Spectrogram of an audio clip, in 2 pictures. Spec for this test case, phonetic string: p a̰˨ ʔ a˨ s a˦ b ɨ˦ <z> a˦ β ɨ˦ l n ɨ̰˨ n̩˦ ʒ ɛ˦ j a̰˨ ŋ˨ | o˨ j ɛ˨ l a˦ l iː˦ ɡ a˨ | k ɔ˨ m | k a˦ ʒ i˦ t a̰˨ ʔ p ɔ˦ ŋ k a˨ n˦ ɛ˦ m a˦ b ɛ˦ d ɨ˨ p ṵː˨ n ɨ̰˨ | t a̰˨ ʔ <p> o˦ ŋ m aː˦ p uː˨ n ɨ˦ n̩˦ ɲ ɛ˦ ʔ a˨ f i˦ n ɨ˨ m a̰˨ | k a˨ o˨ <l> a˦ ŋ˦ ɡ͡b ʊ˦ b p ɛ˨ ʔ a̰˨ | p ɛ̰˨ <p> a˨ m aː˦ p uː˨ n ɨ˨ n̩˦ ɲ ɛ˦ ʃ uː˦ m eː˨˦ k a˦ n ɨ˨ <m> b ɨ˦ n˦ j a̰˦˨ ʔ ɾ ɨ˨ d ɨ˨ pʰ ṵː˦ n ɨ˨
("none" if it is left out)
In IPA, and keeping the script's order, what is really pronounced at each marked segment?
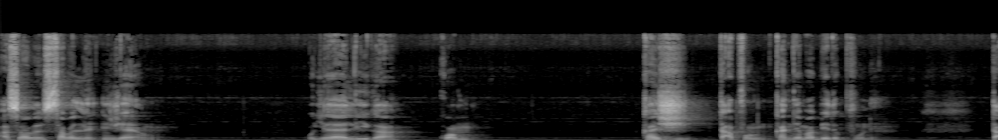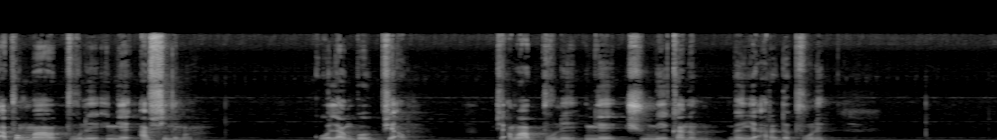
s, p, l, ʔ, m

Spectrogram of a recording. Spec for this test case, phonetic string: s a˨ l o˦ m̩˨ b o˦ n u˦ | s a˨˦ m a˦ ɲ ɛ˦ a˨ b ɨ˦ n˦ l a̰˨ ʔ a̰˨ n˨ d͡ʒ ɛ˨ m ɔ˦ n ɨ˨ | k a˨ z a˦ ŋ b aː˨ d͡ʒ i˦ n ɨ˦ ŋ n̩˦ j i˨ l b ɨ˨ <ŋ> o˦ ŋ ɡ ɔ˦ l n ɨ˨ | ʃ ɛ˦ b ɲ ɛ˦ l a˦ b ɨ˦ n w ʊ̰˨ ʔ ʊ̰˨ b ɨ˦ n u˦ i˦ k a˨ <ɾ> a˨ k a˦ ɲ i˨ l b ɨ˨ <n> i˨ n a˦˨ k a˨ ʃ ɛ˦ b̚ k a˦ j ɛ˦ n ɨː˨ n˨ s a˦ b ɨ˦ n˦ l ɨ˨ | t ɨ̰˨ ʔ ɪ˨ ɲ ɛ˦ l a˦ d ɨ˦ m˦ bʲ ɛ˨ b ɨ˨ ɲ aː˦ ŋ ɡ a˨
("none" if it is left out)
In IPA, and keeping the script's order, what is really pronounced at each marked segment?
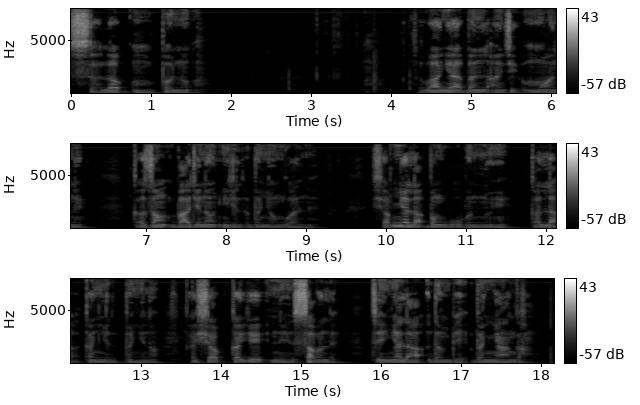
ɲ, l, ɲ

